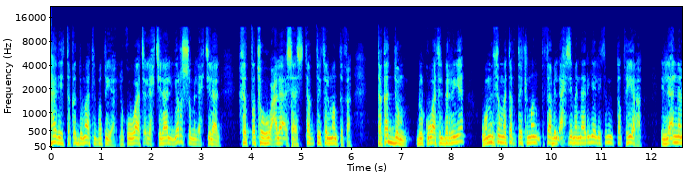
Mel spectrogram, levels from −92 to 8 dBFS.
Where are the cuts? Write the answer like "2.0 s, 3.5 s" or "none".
none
